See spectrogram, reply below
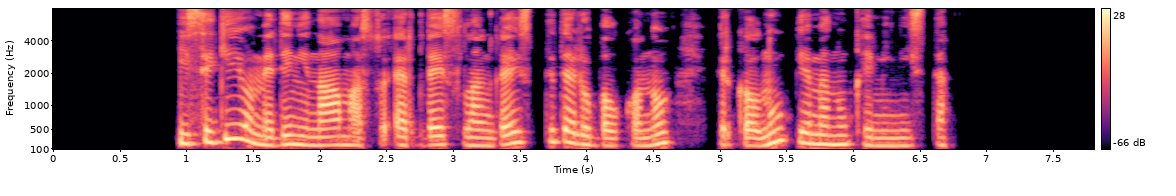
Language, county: Lithuanian, Marijampolė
